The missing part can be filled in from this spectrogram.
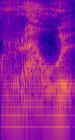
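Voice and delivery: name drawn out with fiery Spanish pronunciation. Showing how a Spanish name must be said: name said with Spanish flair. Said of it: "it's called putting the fuego on it".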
